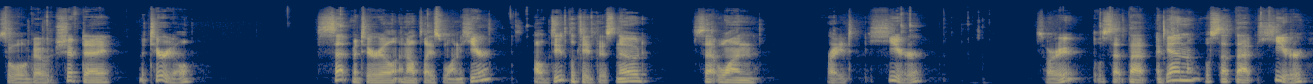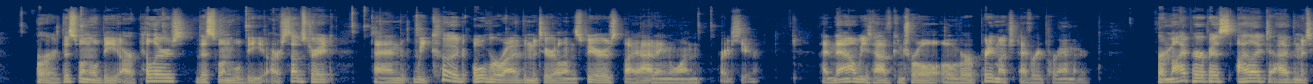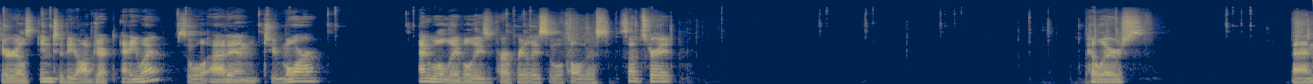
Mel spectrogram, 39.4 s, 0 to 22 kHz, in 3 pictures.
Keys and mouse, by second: 0.4 shift+a, 4.8 middle click, 5.8 shift+d, 9.5 middle click, 9.8 ctrl+z, 11.0 click, 11.6 shift+d, 13.3-14.1 drag, 14.8 click, 15.9 middle click, 16.7 click, 17.2 shift+d, 21.6-22.6 middle drag, 26.7 click, 28.8 click, 31.3 click, 31.5-34.2 drag, 34.5 click, 34.9 click, 35.7 click, 35.8-38.2 drag, 36.9 l, 38.5 click, 38.7-39.3 shift+drag.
